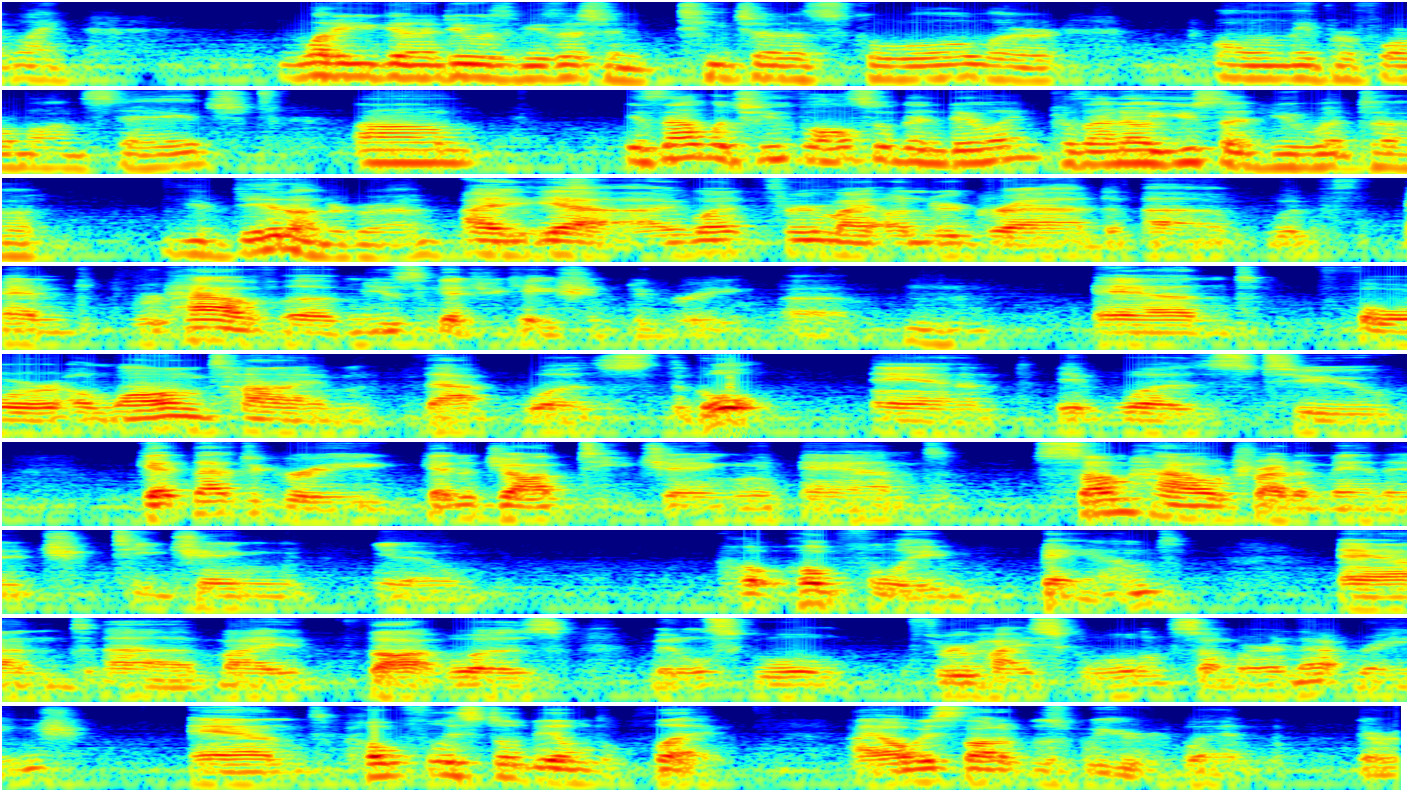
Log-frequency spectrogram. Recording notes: We had some issues with our audio recording and ended up having to use the scratch audio we were thankfully able to record.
